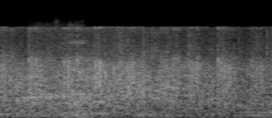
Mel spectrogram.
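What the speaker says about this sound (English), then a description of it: "Cue applause. Let's cue applause." Applause sound effect cued during a read-aloud of a dark fantasy novel: a steady wash of crowd clapping that holds evenly from start to finish, moderately loud with no talking over it.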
